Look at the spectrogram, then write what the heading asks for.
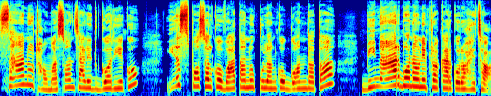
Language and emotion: Nepali, disgusted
